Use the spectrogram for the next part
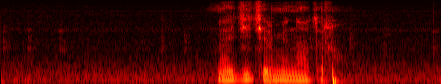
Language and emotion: Russian, neutral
